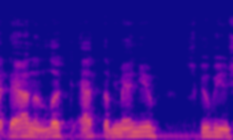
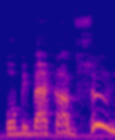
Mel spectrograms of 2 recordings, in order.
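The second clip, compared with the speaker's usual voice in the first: lightly voiced Shaggy, calming; mildly higher Shaggy comforting Scooby; Shaggy reassuring; 7 semitones higher than usual. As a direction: tell your dog it's fine. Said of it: "Shaggy told Scooby".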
